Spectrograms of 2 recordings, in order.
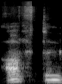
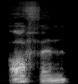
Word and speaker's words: often: Do you know this word right here can be pronounced in two ways? You can say often, or you can say often. There is no difference. You can choose. Often or often, both are correct.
